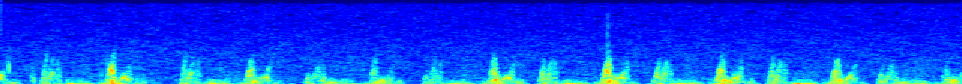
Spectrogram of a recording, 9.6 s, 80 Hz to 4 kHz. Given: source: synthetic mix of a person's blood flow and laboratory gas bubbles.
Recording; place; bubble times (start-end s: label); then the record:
Doppler ultrasound of blood flow; precordium
0.06-0.10 s: bubbles
From the record:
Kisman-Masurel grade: 111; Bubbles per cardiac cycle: 1 to 2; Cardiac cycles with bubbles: 1 to 10%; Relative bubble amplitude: barely perceptible (0.100 to 0.250); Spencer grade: 1 (occasional bubble signal discernible with the cardiac motion signal, with majority of cardiac periods free of bubbles); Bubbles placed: only in the low amplitude regions of the cardiac cycle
